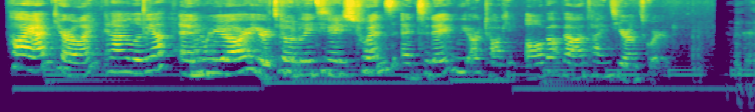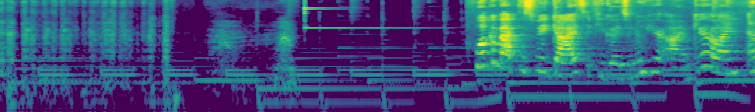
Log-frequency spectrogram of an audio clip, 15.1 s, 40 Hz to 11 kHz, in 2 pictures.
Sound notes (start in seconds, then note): 7.2 pencil scratching; 10.6 dinging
